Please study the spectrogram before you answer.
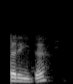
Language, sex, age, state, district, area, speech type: Tamil, male, 18-30, Tamil Nadu, Krishnagiri, rural, conversation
